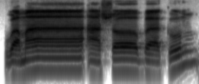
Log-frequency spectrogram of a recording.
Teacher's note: Mad Jaiz munfasil dibaca panjang boleh lima boleh dua harakat · Wama asobakum mim fathah alif mat tobi'i, tetapi karena bertemu dengan huruf alif di kata yang berbeda, maka menjadi mat jaiz munfasil. Dibaca panjang boleh 5, boleh 2 harokat.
